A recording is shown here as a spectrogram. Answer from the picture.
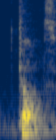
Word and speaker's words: compte: Compte. We pronounce it compte because there's an e on the end.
